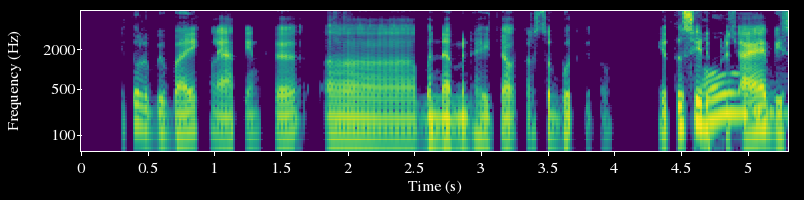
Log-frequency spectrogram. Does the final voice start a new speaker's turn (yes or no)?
no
